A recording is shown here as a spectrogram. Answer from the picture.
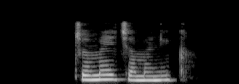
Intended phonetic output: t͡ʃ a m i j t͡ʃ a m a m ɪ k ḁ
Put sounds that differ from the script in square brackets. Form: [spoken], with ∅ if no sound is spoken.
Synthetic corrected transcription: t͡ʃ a m [a] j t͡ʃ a m a [n] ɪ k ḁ

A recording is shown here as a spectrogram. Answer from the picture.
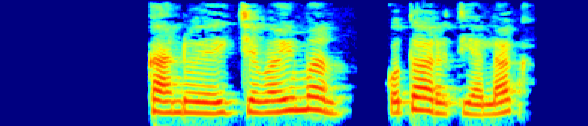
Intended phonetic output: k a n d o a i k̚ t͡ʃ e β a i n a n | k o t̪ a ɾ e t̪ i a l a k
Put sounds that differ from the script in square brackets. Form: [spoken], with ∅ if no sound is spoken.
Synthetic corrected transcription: k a n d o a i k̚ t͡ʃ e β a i [m] a n | k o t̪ a ɾ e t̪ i a l a k

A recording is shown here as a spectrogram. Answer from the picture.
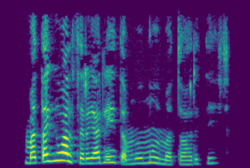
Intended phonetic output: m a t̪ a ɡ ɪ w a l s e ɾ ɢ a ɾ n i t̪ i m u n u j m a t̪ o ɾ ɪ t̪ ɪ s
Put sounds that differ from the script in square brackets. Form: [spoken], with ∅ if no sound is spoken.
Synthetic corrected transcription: m a t̪ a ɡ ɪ w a l s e ɾ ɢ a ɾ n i t̪ [a] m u [m] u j m a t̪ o ɾ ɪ t̪ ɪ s

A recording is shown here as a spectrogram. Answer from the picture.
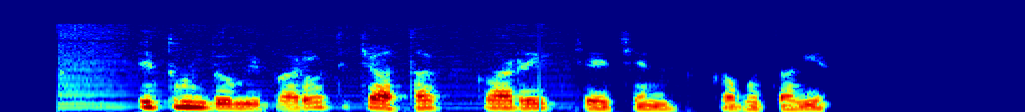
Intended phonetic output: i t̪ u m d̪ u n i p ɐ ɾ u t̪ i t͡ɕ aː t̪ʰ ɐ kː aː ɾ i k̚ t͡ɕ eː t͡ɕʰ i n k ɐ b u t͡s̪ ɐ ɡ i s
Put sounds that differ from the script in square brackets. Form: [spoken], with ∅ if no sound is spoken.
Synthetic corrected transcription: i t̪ u m d̪ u [m] i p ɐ ɾ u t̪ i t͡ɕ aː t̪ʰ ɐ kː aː ɾ i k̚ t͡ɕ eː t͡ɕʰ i n k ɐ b u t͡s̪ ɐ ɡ i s

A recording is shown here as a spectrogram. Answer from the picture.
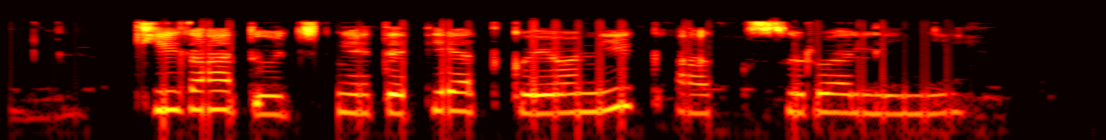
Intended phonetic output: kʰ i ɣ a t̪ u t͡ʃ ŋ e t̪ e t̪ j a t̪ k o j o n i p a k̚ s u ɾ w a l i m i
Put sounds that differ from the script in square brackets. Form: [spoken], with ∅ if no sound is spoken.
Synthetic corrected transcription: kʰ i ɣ a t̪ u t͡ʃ ŋ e t̪ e t̪ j a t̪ k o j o n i [k] a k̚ s u ɾ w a l i [ɲ] i

